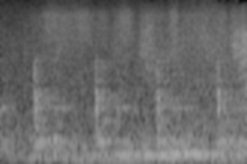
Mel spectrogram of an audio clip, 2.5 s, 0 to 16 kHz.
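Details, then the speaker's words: AED training with pads attached: steady electronic ticks at about 100 a minute, the AED metronome pacing chest compressions during CPR. "그리고 으 하긴 1탄 위계 붙어 있는 상태에서 지금 각자가 나오죠 이 박자에 맞춰서 침대 생수 해주시면 되요"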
